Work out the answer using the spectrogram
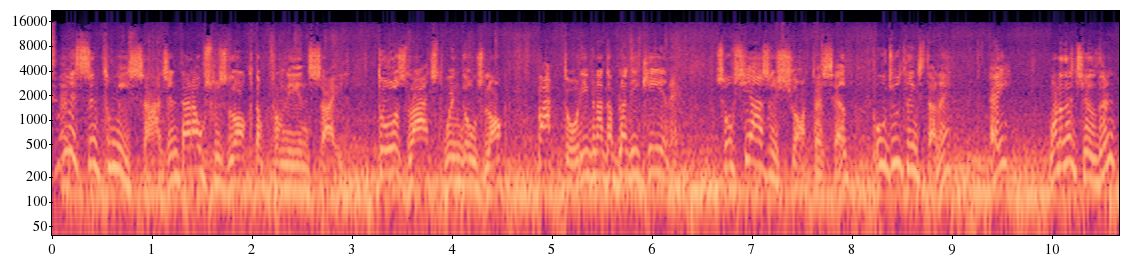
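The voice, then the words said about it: Scottish-sounding accent. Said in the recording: “what the fuck with that accent? ... Why do you sound like you're from Scotland?”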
